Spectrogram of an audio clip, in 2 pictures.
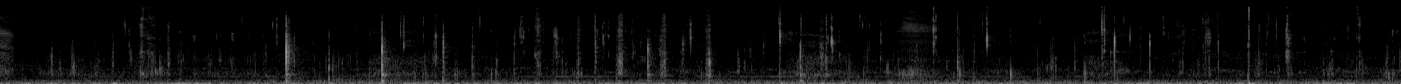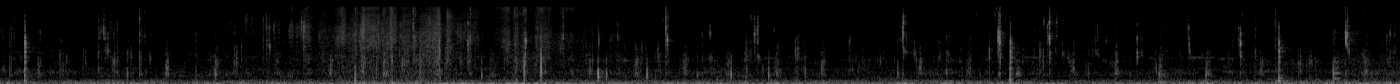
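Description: Close-miked chewing and wet mouth sounds of a person eating chicken curry and rice by hand, a steady run of small clicks and smacks, with the squelch of fingers pulling curried chicken leg meat off the bone.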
